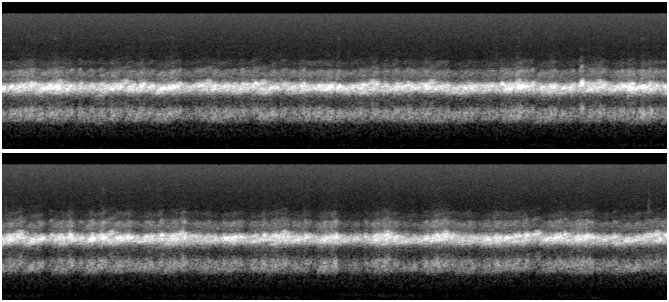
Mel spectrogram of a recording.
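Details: Spring wetland frogs calling en masse behind a home, recorded live: a constant throbbing wall of croaks layered in two pitches, faint low thumps now and then.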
